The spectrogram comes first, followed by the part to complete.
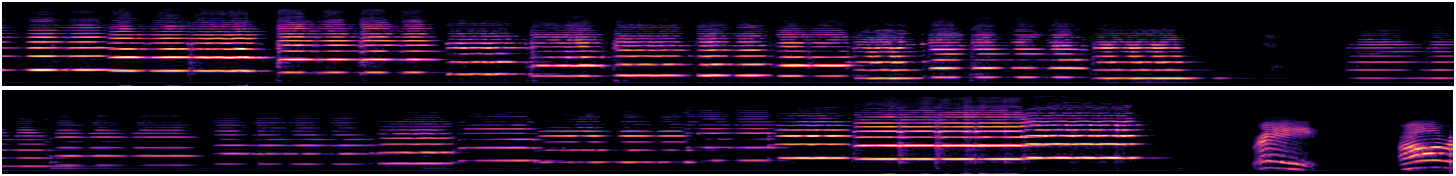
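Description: Solo violin playing a short beginner melody forte, bowed heavily near the bridge. It breaks off about nine seconds in, resumes more softly, and grows loud again near the end.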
